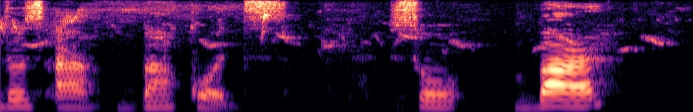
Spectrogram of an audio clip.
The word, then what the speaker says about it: barre: So the spelling is B A R R E but the pronunciation is B A R like a bar.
